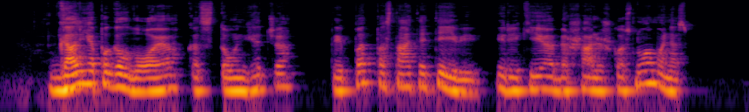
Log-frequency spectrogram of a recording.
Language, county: Lithuanian, Kaunas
